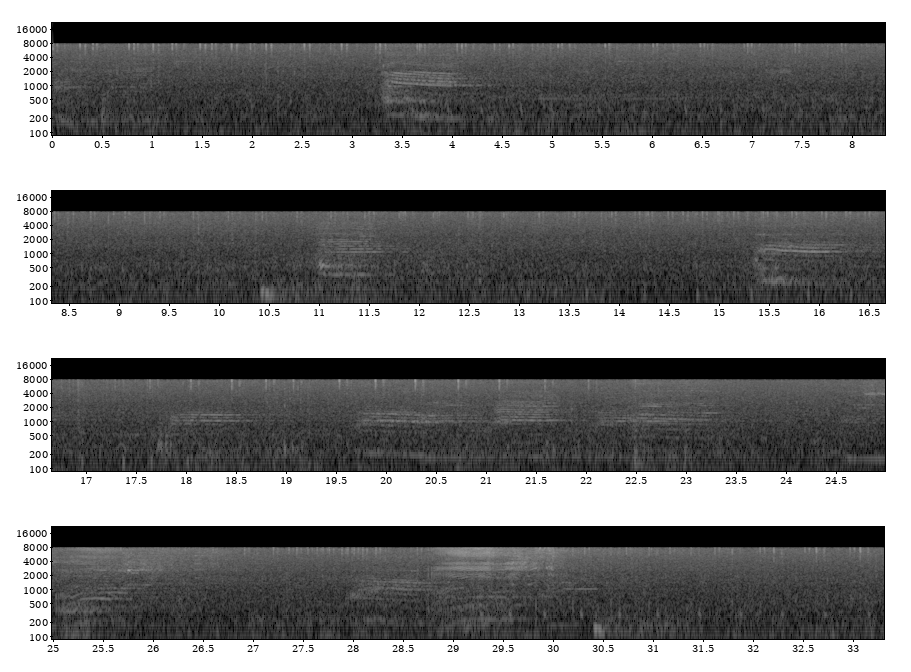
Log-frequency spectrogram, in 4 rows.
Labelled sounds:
0.0	1.2	killer whale, southern resident, J pod, call S04, 0.44 to 3.5 kHz
3.2	4.5	killer whale, southern resident, J pod, call S04, 0.17 to 6.8 kHz
10.9	12.0	killer whale, southern resident, J pod, call S04, 0.29 to 5.0 kHz
15.3	16.8	killer whale, southern resident, J pod, call S04, 0.04 to 3.0 kHz
17.7	18.9	killer whale, southern resident, J pod, call S04, 0.29 to 2.3 kHz
19.7	23.5	killer whale, southern resident, J pod, call S04, 0 to 8.0 kHz
25.0	26.0	killer whale, southern resident, J pod, call S04, 0.15 to 8.0 kHz
27.9	28.9	killer whale, southern resident, J pod, call S04, 0.32 to 2.8 kHz
28.7	30.1	killer whale, 0.17 to 8.0 kHz

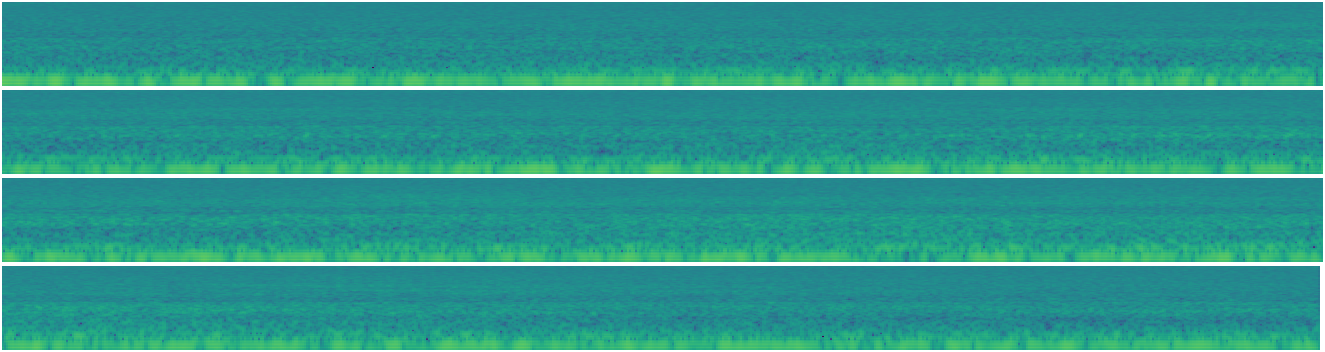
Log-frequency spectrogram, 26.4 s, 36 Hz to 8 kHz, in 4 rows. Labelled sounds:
21.0	21.2	vessel noise, 2.2 to 2.4 kHz

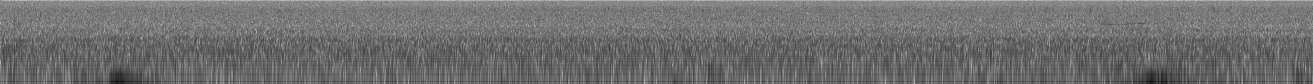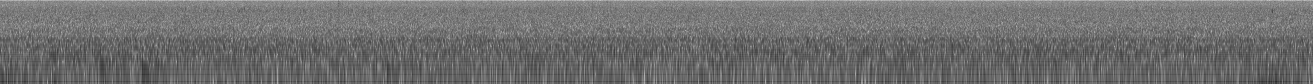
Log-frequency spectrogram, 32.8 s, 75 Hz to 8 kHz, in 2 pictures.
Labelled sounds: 13.7	14.3	humpback whale, 2.0 to 2.2 kHz

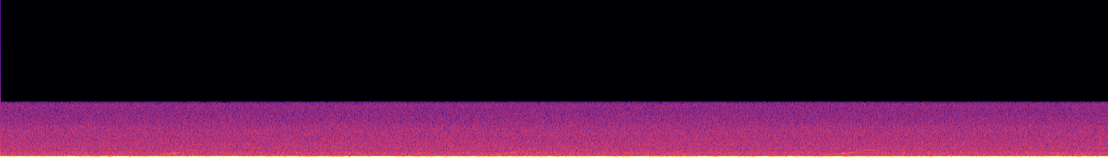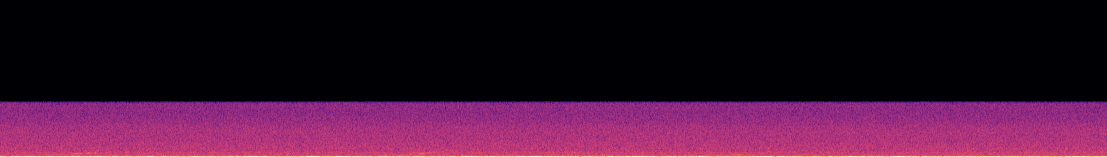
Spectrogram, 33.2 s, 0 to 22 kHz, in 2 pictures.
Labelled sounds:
12.9	13.2	humpback whale, 0.96 to 1.1 kHz

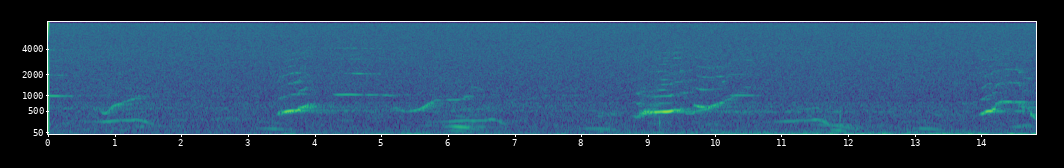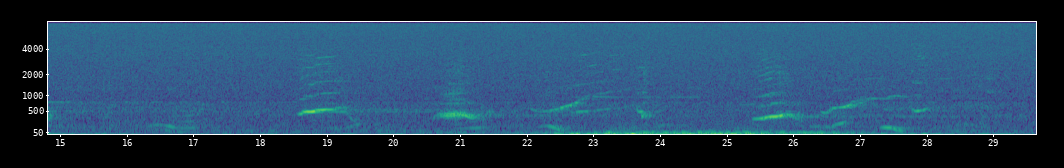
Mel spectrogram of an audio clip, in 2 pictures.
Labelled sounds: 0.0	0.4	humpback whale, 0.90 to 1.1 kHz
1.1	1.4	humpback whale, 0.80 to 1.0 kHz
3.5	4.8	humpback whale, 0.96 to 4.2 kHz
6.0	6.4	humpback whale, 0.80 to 1.0 kHz
8.9	10.6	humpback whale, 0.80 to 2.6 kHz
14.0	14.7	humpback whale, 0.80 to 2.4 kHz
18.6	19.2	humpback whale, 0.83 to 3.4 kHz
20.7	21.0	humpback whale, 0.96 to 1.2 kHz
22.7	23.3	humpback whale, 0.80 to 1.5 kHz
25.5	25.8	humpback whale, 0.93 to 2.2 kHz
26.8	27.7	humpback whale, 0.80 to 1.1 kHz

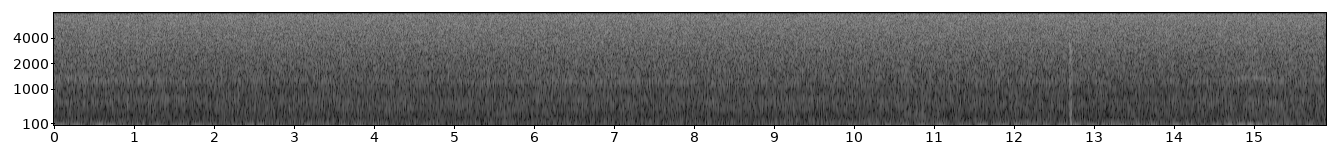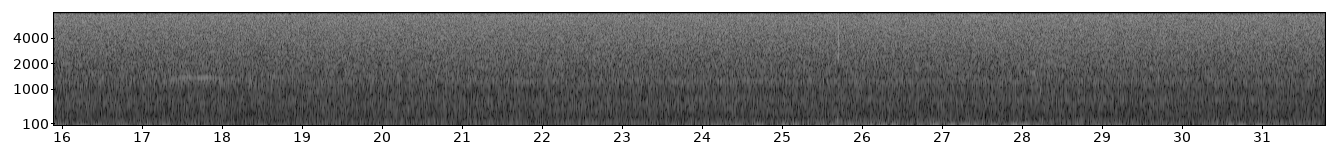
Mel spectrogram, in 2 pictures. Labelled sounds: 15.0	15.2	killer whale, Bigg's (transient), 1.3 to 1.4 kHz
17.3	17.9	killer whale, Bigg's (transient), 1.2 to 1.5 kHz

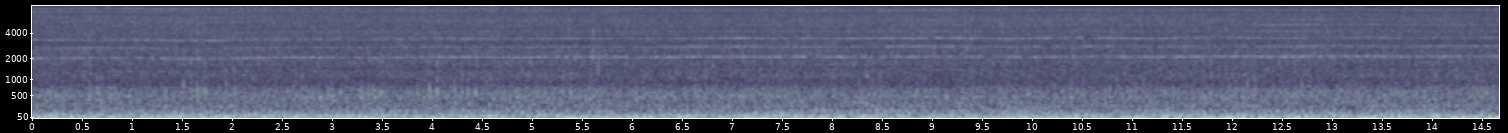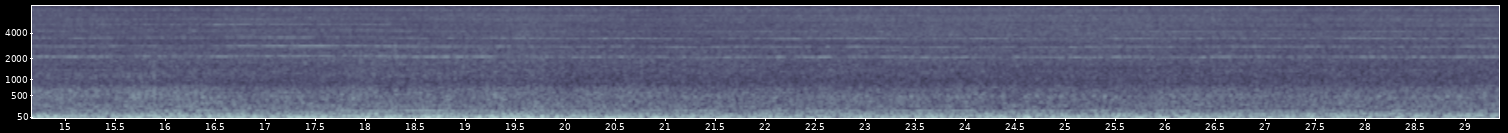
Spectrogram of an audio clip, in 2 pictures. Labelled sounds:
1.0	2.0	vessel noise, 0.90 to 4.0 kHz
17.0	17.9	vessel noise, 2.1 to 4.3 kHz

